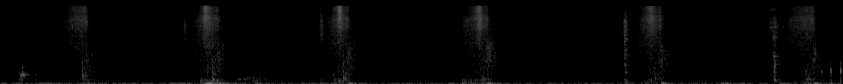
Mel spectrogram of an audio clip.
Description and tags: Sweeping the floor
Sweeping my kitchen floor with a broom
